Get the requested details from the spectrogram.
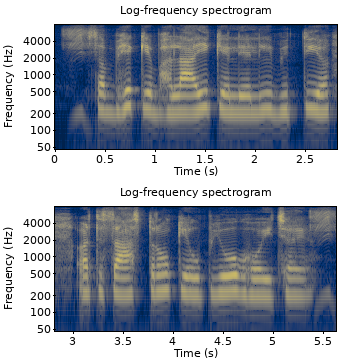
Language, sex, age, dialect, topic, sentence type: Maithili, female, 36-40, Angika, banking, statement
